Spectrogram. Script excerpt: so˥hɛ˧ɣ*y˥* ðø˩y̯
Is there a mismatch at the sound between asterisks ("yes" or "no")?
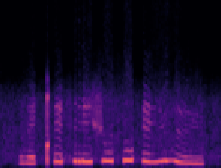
no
